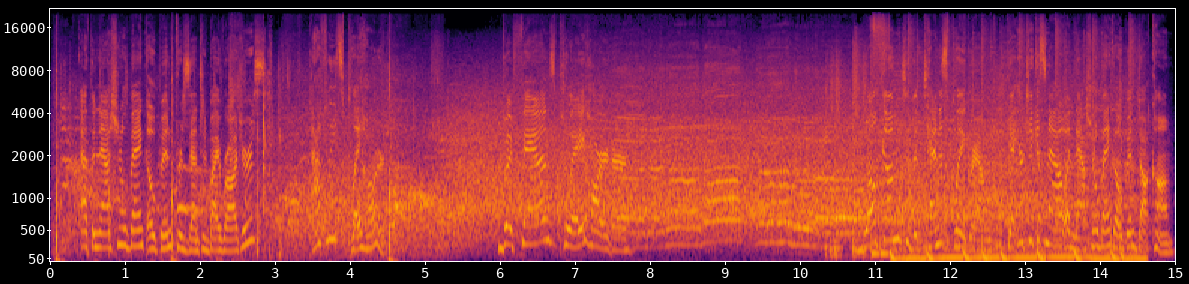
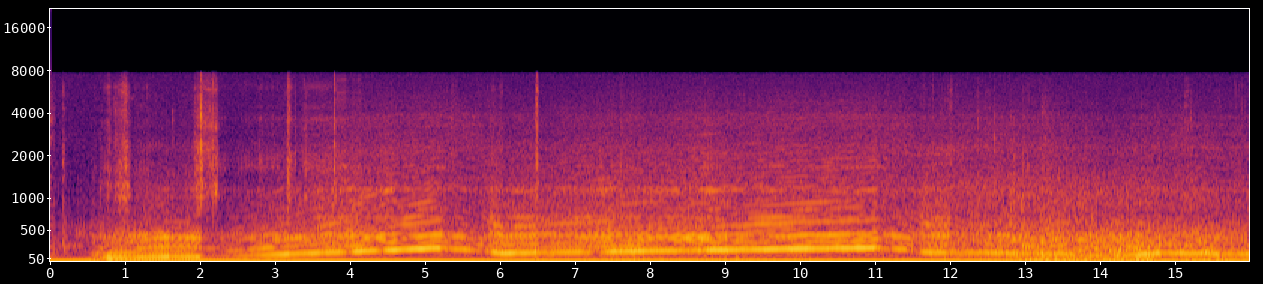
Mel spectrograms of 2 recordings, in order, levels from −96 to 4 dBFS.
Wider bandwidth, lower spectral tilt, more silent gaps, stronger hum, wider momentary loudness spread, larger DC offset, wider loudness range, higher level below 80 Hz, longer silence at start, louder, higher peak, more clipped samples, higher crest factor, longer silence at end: first, over 20 kHz vs 8 kHz; second, -3.5 dB/octave vs -8 dB/octave; neither; neither; second, 5 LU vs 8 LU; second, under 0.1% vs 9%; about the same, 3 LU vs 4 LU; about the same, -30 dBFS vs -26 dBFS; about the same, 0 s vs 0 s; about the same, -17 LUFS vs -17 LUFS; about the same, -2 dBFS vs 0 dBFS; neither; about the same, 14 dB vs 16 dB; about the same, 0 s vs 0 s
